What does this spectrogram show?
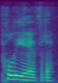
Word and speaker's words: Poilievre: I heard a joke where someone said that it was a good thing that Poilievre, it's pronounced Poilievre. I don't think he even pronounces it the French way, but Poilievre didn't win because our president would never pronounce his name correctly.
